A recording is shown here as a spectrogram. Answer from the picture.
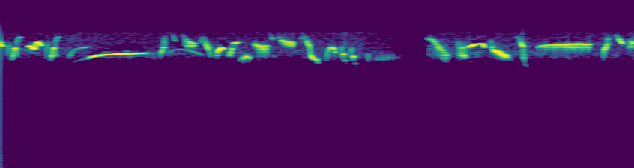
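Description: Birds chirping: a run of quick high chirps, whistled notes sliding up and down, and short trills, with a brief break about two and a half seconds in.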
